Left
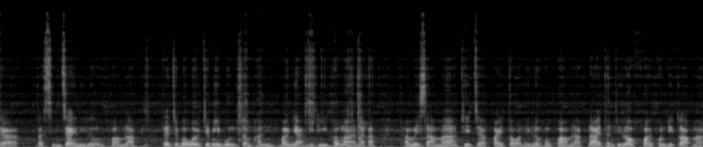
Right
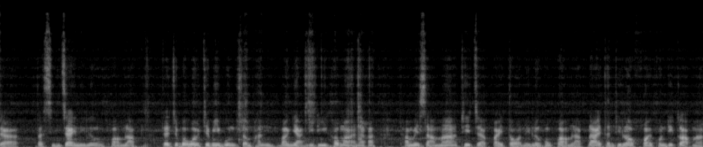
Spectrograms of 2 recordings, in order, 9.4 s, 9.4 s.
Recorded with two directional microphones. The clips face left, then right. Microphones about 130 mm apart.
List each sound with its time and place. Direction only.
0.0 s speech: 30° left (ahead or behind)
